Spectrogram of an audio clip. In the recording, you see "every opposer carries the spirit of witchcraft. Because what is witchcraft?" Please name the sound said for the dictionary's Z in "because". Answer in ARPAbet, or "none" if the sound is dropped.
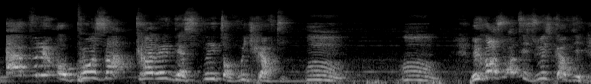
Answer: S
